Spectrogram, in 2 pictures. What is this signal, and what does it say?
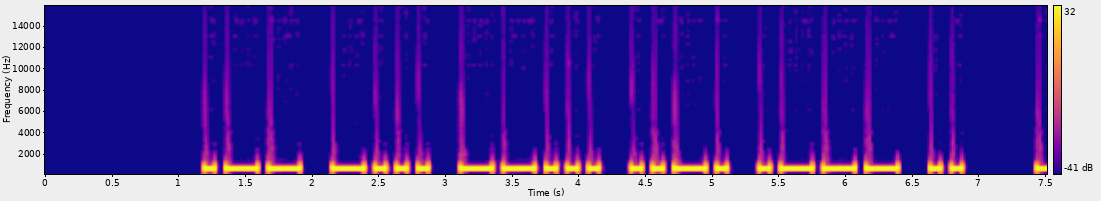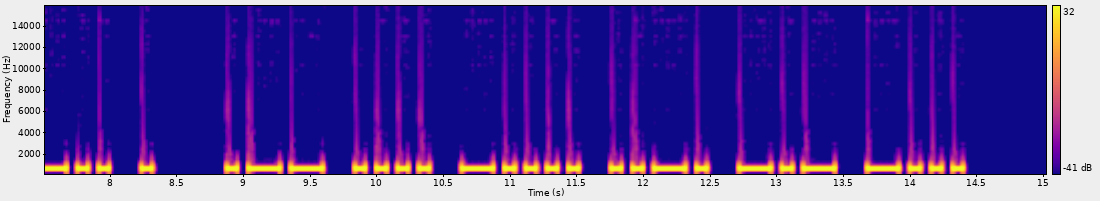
Morse code, heard as a keyed tone, about 15 wpm, 700 Hz. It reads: WB7FJI DE WH6FKB
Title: USA Callsign DE Callsign - 6 Characters - 15wpm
